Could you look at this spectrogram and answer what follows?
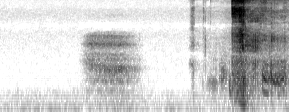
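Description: A single short sneeze, preceded by a soft inward gasp, close and fairly quiet.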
